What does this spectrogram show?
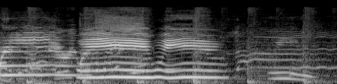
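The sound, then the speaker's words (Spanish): A cat cries with long, drawn-out meows, several loud wailing calls in close succession with pitch that bends up and down, plus faint low thumps underneath. “Yo escucho ahí, hay un bebé o algo ahí. Hay, un gato llorando.”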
